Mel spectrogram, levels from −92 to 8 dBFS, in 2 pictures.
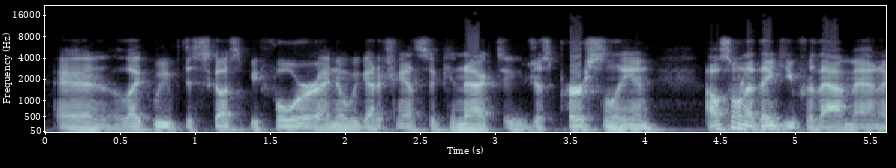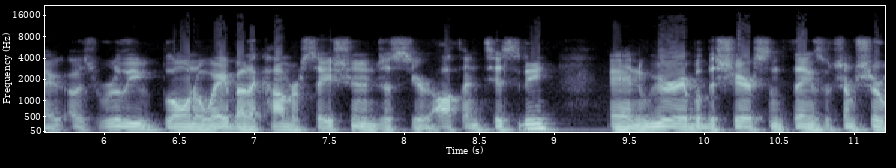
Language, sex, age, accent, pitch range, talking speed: English, male, 20-39, American, 85-95 Hz, 260 wpm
